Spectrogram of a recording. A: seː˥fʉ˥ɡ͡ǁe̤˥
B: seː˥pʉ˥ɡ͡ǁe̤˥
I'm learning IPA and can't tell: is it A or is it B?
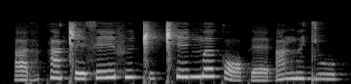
A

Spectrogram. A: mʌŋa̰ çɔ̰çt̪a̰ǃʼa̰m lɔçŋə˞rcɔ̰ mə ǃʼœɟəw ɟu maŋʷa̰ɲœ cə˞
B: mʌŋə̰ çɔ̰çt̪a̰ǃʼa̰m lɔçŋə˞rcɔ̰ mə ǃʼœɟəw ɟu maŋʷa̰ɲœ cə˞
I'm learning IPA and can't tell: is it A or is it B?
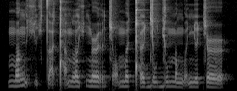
B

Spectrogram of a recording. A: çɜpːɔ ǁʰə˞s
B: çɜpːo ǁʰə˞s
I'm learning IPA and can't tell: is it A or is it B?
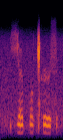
A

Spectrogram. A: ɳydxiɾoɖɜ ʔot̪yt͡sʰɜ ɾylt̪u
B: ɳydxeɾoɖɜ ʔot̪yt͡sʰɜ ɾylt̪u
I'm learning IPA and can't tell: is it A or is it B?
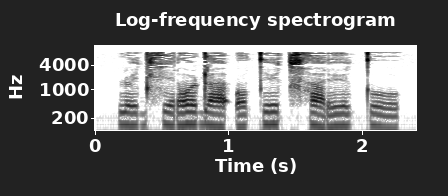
A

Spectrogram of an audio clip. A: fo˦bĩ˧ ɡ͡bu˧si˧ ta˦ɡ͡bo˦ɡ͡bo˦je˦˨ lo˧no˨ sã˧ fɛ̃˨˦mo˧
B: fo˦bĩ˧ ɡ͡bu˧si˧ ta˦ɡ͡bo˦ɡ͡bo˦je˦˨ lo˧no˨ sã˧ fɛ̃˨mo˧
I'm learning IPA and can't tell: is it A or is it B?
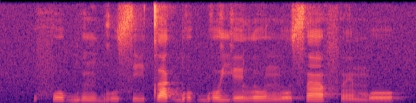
B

